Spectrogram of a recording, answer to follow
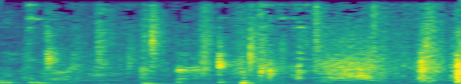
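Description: A dog whimpering in a few short whines, with rustling and clicks close by.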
